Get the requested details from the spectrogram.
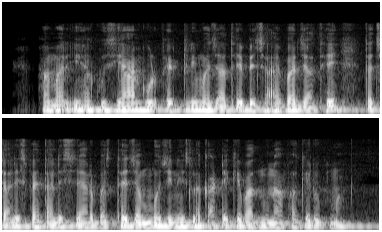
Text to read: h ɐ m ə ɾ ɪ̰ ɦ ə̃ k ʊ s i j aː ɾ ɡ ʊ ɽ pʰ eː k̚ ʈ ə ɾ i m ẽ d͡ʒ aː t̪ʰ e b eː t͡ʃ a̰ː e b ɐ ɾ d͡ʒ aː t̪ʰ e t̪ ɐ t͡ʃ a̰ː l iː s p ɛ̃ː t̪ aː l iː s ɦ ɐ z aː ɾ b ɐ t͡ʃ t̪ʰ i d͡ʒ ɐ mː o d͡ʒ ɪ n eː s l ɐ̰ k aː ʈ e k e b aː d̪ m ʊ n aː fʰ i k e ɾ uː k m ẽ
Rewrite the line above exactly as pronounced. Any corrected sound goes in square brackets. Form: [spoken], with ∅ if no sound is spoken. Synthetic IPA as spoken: h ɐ m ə ɾ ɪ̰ ɦ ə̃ k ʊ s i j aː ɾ ɡ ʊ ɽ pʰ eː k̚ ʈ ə ɾ i m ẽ d͡ʒ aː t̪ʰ e b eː t͡ʃ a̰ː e b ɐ ɾ d͡ʒ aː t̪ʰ e t̪ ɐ t͡ʃ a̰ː l iː s p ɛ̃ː t̪ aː l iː s ɦ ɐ z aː ɾ b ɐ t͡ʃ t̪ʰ [e] d͡ʒ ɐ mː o d͡ʒ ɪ n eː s l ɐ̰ k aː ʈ e k e b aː d̪ m ʊ n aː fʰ [a] k e ɾ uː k m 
